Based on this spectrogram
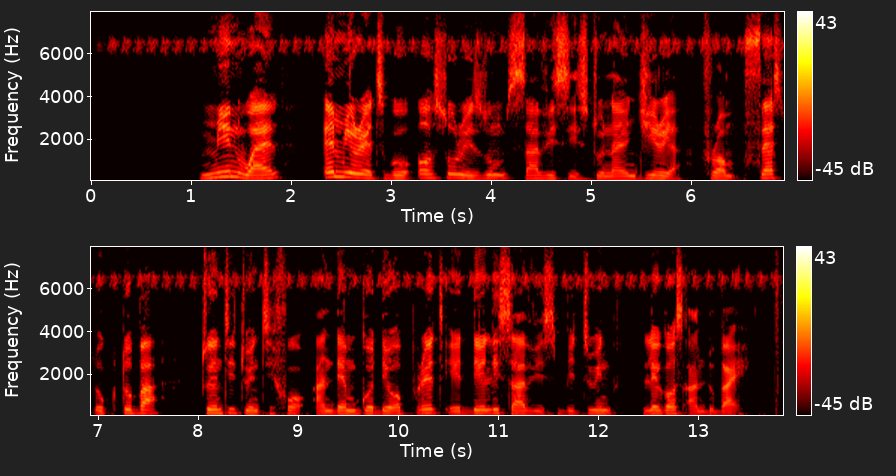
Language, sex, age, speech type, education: Nigerian Pidgin, male, 15-29, spontaneous, tertiary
